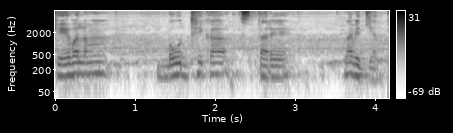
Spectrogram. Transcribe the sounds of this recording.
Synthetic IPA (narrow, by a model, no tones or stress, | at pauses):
keːʋɐlɐm | bɐwd̪ʱikɐst̪ʰɐɾe | nɐʋid̪jɐn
